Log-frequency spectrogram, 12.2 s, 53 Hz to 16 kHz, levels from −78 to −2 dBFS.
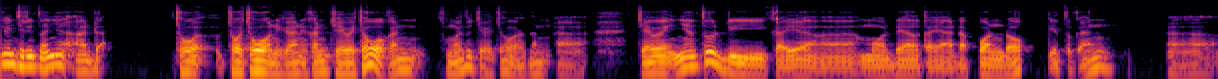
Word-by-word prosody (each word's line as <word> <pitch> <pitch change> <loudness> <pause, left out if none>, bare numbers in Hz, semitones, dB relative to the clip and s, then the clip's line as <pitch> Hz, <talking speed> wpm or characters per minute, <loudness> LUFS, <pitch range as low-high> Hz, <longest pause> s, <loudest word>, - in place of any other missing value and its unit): kan 165 0 +5
ceritanya 140 +1 +4
ada 105 -2 -3 0.7
cowok - - 0
cowok-cowok 105 +2 +6
nih - - -8
kan, 90 +2 0
kan 95 +1 0
cewek-cowok 85 -2 +3
kan. 115 - -1 0.4
Semua 95 +2 -4
itu 135 - -2
cewek-cowok - - -5
kan, 85 +3 -7 0.2
eee, 75 -1 -9 0.6
ceweknya 95 +7 +3
tuh 195 0 +6
di, 85 - +1
kayak 70 +1 0 0.5
model 75 0 -2
kayak 65 -2 -4
ada - - -1
pondok 75 -3 0 0.2
gitu - - -6
kan. 125 +2 -5 0.5
Heeh, 80 +2 -10
90 Hz, 130 wpm, -22 LUFS, 75-110 Hz, 0.7 s, cowok-cowok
